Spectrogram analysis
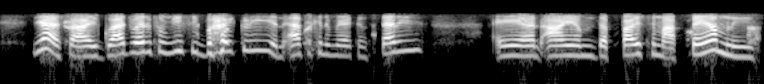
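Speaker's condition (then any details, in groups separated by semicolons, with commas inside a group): Hearing loss with speech impediment, congenital; wears hearing aids, learned sign language at four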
